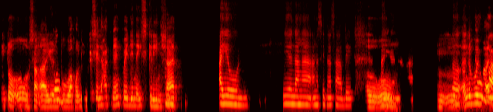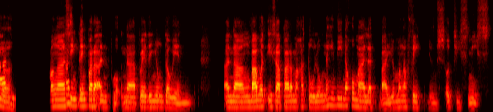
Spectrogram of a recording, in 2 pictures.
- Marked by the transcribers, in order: mechanical hum; static
- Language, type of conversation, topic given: Filipino, unstructured, Paano mo mahihikayat ang iba na maging responsable sa pagbabahagi ng impormasyon?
